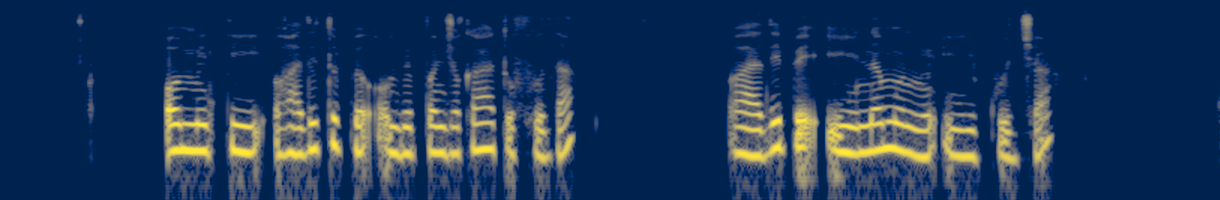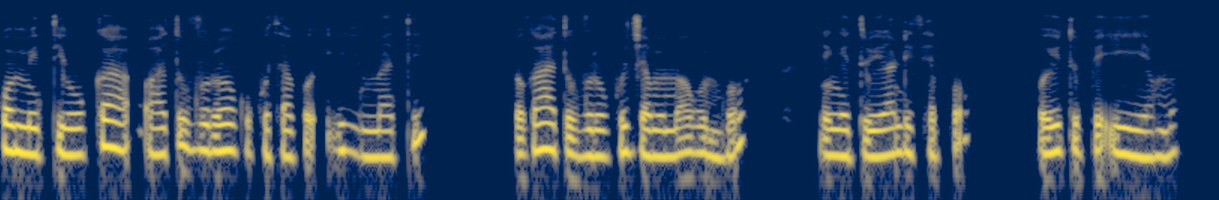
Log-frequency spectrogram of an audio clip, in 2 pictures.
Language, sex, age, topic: Oshiwambo, female, 25-35, agriculture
